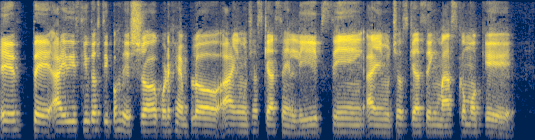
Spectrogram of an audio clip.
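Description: Using a normal speaking voice, a man at medium pitch talks at a fairly slow pace with fairly even intonation and hardly any pauses. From Chiapas, Mexico. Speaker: drag queen. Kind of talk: interview. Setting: livestream.

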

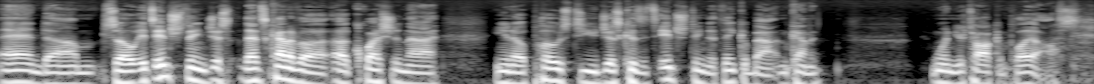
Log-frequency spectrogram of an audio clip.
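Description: A man at medium pitch with a Southern US accent, talking very fast with fairly even intonation on a very clean recording with a silent background. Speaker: podcast co-host.

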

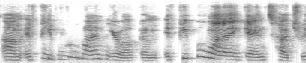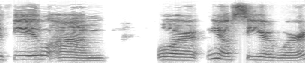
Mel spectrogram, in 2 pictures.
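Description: A woman talks at a moderate pace in a medium pitch, with ordinary pitch variation. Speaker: therapist and podcast host. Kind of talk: scripted introduction; casual interview.

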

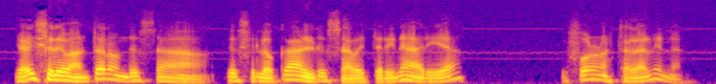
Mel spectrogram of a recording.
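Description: A man's fairly quick delivery. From Argentina, Buenos Aires area (Ciudadela, Morón). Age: 50s. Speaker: adoptee sharing testimony, pro-life activist. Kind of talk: testimony.

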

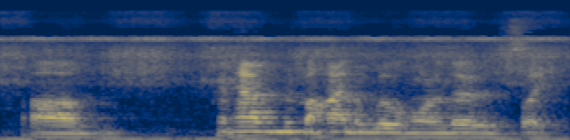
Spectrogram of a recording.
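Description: A man speaks over noticeable background noise. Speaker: podcast guest. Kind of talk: casual chat. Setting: home garage, phone recording. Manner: quiet on recording.

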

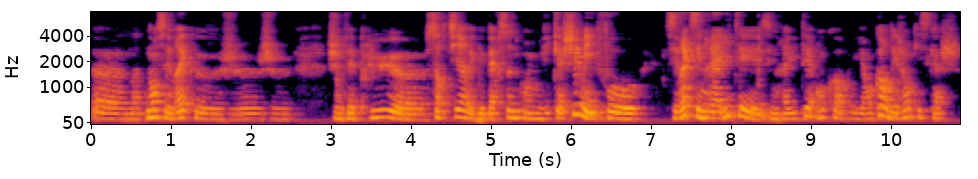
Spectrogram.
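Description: Speaking at a very deep, low pitch with ordinary pitch variation, a woman keeps a moderate pace. Noticeable background noise and audible room echo are present. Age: 40s. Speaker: water polo player, works in advertising. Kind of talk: interview. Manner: halting.

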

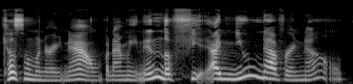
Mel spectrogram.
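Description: Speaking at a moderate pace, a woman has an animated, bright, sharp tone and a raised, projected voice. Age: 18. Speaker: podcast host. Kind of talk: casual monologue.

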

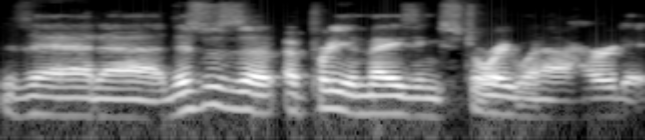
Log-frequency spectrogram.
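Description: Here is a man with an unremarkable speaking voice, medium pitch, and ordinary pitch variation. He keeps a moderate pace. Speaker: podcast co-host. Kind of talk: casual chat.

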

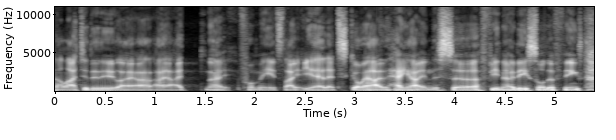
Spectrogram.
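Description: A man speaks fairly quickly, his voice sitting at a medium pitch. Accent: Australian. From Australia (Melbourne, born Adelaide). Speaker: pastor. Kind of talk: sermon. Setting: church.

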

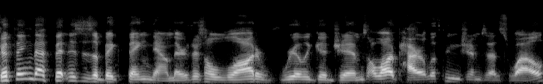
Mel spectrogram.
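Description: Here is a man with an unremarkable speaking voice, medium pitch and lively intonation. He talks at a fairly quick pace with hardly any pauses, and the sound is dry and close with no echo. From US, Guatemalan immigrant family. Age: young. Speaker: podcast host and videographer. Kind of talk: casual interview chat.

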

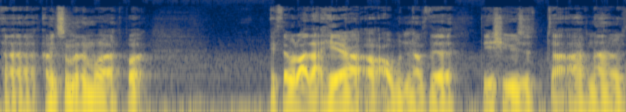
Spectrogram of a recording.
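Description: A man with a very deep, low pitch speaks in a monotone, flat way at a moderate pace, leaving long, frequent pauses. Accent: English. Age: 20s. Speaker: professional boxer. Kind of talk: interview. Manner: halting.

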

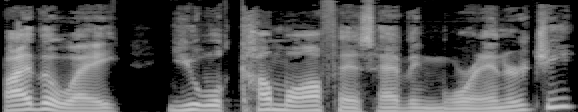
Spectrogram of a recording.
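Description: With a dark, mellow tone and a fairly high pitch, a man talks at a fairly slow pace with lively intonation, the sound dry and close with no echo. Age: 60s. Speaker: career coach. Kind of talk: interview. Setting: video call.

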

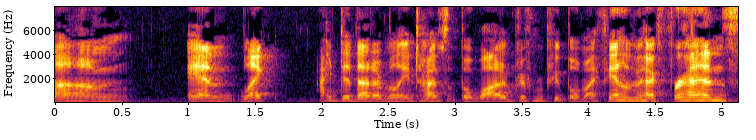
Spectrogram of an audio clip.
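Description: A woman speaks very fast with a Maritime Canadian accent. Her pitch sits fairly low and rises and falls in an ordinary way. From Halifax, Nova Scotia, Canada. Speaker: business owner. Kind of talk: interview.

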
